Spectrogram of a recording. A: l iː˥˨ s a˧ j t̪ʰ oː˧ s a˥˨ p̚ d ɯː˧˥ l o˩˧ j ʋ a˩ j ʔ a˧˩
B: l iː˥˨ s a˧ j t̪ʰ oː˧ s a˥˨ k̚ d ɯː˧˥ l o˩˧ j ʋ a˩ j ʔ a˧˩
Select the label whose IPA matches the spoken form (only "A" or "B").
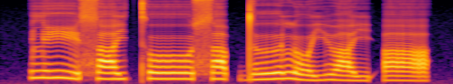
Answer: A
